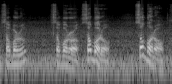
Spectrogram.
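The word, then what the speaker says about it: soboro: o r o sooru sooro sooro sooro all these years I've been trying to say it like Spanish but I got to say it like Japanese because the way she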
